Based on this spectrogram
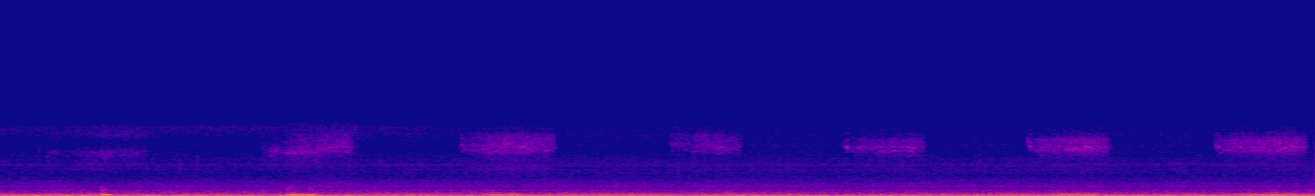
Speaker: This cat is straight up snoring.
